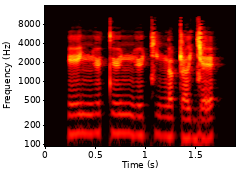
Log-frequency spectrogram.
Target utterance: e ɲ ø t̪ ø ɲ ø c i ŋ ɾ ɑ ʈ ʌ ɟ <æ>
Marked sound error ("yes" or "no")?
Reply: yes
